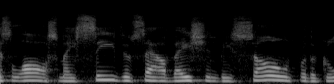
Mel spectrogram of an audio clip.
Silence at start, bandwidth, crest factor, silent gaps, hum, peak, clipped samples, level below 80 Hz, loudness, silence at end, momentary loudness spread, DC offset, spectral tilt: 0 s; 11 kHz; 14 dB; none; none; -16 dBFS; under 0.1%; -72 dBFS; -31 LUFS; 0 s; 7 LU; under 0.1%; -6.5 dB/octave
